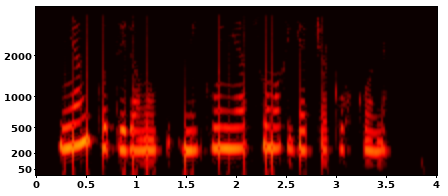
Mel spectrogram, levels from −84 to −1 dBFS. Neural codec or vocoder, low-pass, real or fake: none; 3.6 kHz; real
